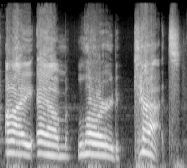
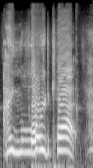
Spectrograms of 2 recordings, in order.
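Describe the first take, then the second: First: Gasp, then very slow and loud; a breathless, awestruck royal decree; gasping grand declaration. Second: Slow, loud, grand announcement; slow proclamation. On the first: Gasped dramatic self-naming. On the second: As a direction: declare it like royalty. Proclaims new game name. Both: Acted.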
